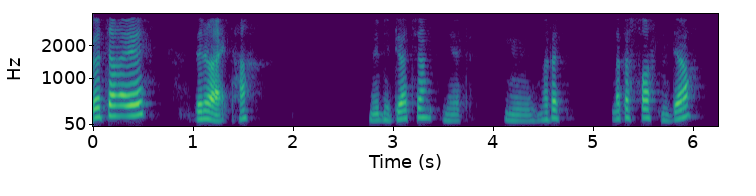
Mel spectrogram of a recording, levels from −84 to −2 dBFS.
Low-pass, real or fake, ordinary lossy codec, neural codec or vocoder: 3.6 kHz; fake; none; codec, 24 kHz, 0.9 kbps, WavTokenizer, medium speech release version 2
